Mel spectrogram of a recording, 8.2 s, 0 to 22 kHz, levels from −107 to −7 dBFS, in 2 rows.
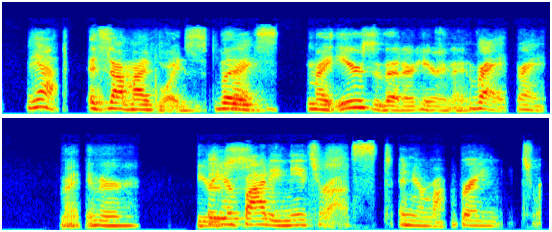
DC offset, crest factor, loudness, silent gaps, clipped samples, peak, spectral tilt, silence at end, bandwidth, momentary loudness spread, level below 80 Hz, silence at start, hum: under 0.1%; 18 dB; -25 LUFS; none; under 0.1%; -8 dBFS; -5 dB/octave; 0.05 s; 9.6 kHz; 12 LU; -70 dBFS; 0.2 s; none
